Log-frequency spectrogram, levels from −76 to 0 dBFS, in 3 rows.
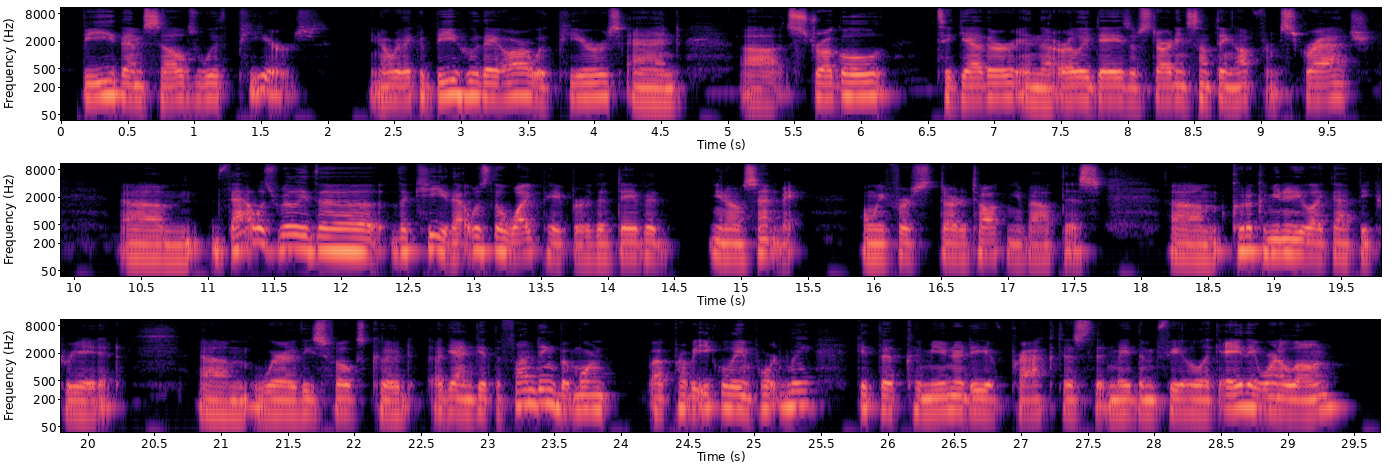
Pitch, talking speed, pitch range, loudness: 110 Hz, 185 wpm, 100-125 Hz, -26 LUFS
